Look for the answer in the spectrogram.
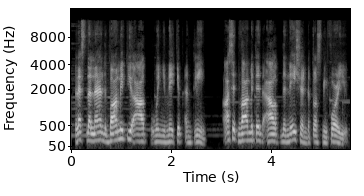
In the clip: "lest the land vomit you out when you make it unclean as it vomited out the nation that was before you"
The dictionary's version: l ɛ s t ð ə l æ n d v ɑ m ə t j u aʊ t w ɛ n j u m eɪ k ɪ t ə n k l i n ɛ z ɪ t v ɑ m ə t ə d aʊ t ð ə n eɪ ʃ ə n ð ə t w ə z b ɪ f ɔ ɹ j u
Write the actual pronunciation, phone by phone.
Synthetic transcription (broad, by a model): l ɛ s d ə l æ n d v ɑ m ə t j u aʊ t w ɛ n j u m eɪ k ɪ t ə n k l i n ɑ s ɪ t v ɑ m ə t ə d aʊ t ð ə n eɪ ʃ ə n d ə t w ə s b ɪ f ɔ ɹ j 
